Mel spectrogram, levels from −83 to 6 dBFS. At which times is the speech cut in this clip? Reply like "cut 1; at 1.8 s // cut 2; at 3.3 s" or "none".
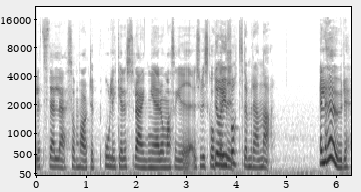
cut 1; at 4.1 s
